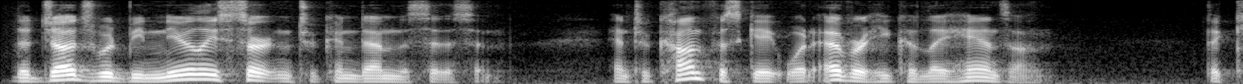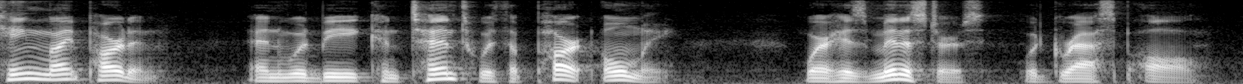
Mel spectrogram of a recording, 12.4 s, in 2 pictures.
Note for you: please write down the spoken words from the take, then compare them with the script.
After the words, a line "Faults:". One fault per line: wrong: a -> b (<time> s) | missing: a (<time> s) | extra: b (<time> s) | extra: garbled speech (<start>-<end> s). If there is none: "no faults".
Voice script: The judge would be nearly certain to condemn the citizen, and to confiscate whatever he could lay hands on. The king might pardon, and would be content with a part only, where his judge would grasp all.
The judge would be nearly certain to condemn the citizen, and to confiscate whatever he could lay hands on. The king might pardon, and would be content with a part only, where his ministers would grasp all.
Faults:
wrong: judge -> ministers (10.6 s)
